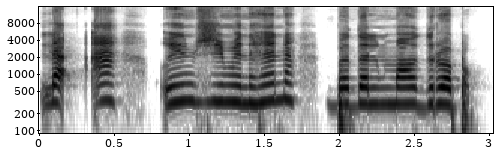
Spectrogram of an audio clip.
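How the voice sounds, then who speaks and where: A woman's voice: sits high, flat delivery, normal speed, slight background noise, natural voice. A woman with an Egyptian Arabic accent voicing a stubborn little girl giraffe in a children's cartoon story, talking in a childish, defiant way.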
